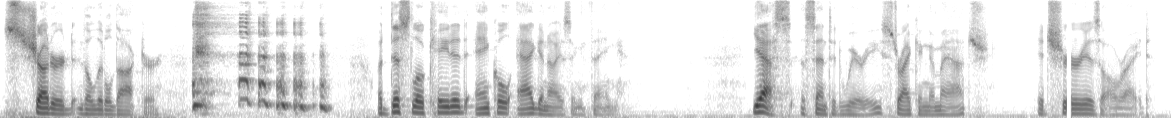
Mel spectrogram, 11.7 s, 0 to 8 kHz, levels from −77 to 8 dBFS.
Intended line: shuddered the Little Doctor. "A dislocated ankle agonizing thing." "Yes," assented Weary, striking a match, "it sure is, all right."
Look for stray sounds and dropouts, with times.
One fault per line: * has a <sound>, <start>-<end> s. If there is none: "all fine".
* has a laugh, 1.9-3.3 s
* has a dropout, 10.7-10.7 s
